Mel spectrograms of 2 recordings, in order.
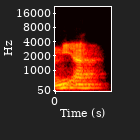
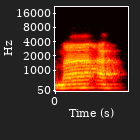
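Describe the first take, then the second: First: The first vowel is a close i sound. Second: The first vowel is an open a sound. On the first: The speaker calls it right. "bukan mi'ah" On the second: The speaker calls it wrong. "membaca dengan bacaan yang salah, yaitu dibaca fathah"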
